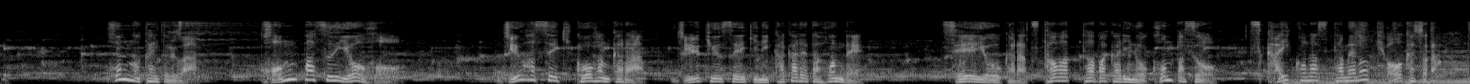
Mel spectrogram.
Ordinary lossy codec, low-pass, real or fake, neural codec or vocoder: none; none; fake; codec, 16 kHz, 8 kbps, FreqCodec, smaller model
